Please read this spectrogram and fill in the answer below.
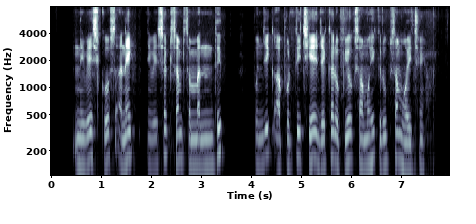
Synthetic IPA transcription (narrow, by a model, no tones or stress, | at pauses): nɪʋeːʃkoːsɐ̰neːk̚nɪʋeːʃəkʃəmsə̃mbə̃nd̪ʱɪt̪̚ | pʊɲd͡ʒɪkaːpuɾt̪it͡ʃʰijed͡ʒeːkəɾʊpjoːɡsaːmuːɦɪkɾuːpsɐmɦoːjt͡ʃʰeː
